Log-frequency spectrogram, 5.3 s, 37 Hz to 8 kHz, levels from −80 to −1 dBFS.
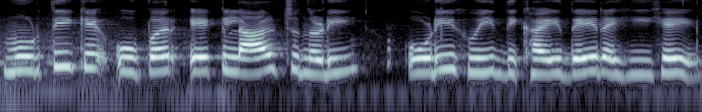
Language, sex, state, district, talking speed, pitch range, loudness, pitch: Hindi, female, Madhya Pradesh, Dhar, 135 wpm, 240-285 Hz, -16 LUFS, 260 Hz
